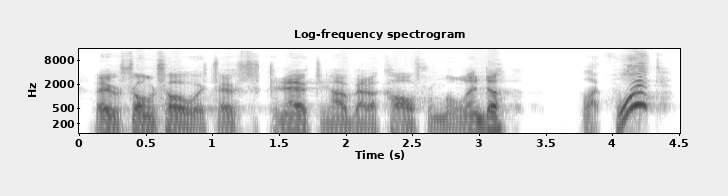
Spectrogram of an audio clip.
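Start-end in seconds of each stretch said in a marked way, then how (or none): 0.1-3.1 put-on deep male voice, pitched much lower. Retelling an unexpected phone call, quoting the caller, imitating a deep-voiced man. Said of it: "this deep-voiced man".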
